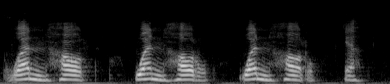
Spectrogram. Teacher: Ro-nya dibaca tebal atau tebal itu bunyi huruf seolah-olah bunyinya tersebut memenuhi semua rongga mulut. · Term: tafkhim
